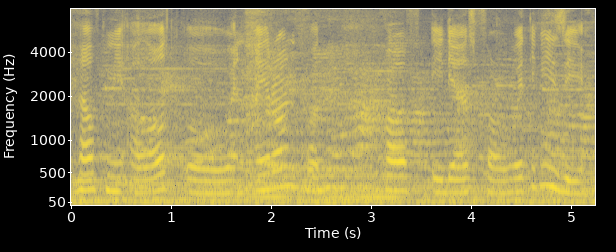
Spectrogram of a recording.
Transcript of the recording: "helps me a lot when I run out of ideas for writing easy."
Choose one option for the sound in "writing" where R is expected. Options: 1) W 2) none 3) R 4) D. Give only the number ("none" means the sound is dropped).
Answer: 1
